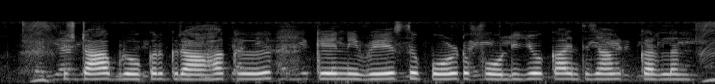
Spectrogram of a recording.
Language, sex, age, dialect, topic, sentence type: Bhojpuri, female, 18-24, Western, banking, statement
